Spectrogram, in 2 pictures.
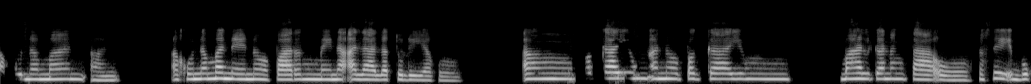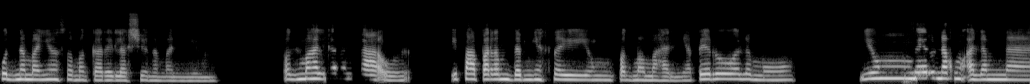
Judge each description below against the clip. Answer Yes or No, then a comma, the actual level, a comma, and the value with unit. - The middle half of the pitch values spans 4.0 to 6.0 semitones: No, average, 3.1 semitones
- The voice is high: Yes, high, 235 Hz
